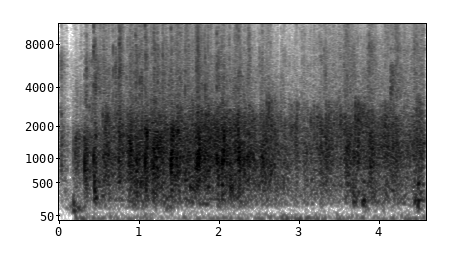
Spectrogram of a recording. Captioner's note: audience applauds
